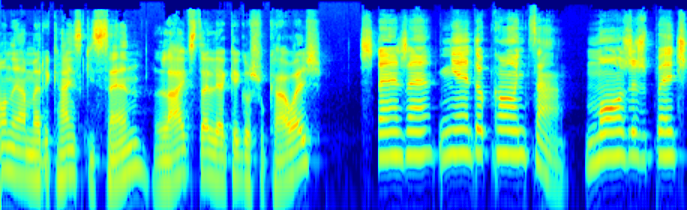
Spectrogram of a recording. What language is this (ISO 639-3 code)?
pol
